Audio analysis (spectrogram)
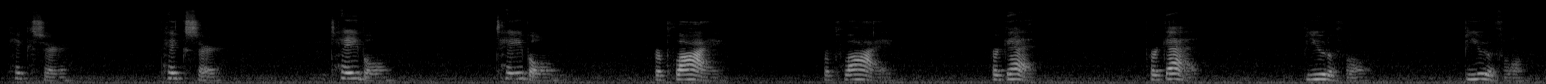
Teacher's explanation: for the nouns and adjectives the stress was on the first half of the word whereas for the verbs the stress was on the second half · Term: stress patterns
